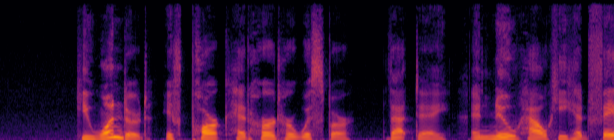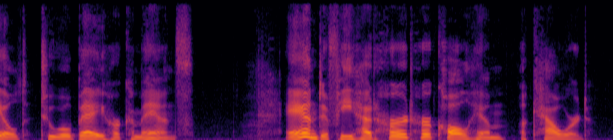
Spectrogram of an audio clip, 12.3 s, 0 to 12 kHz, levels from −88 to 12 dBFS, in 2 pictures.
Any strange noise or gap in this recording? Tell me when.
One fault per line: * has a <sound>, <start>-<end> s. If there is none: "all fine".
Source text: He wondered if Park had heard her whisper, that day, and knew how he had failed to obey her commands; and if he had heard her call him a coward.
all fine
